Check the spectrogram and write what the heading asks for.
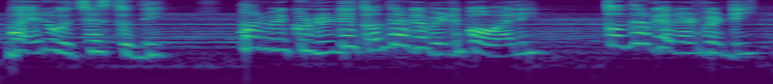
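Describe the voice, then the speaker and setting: A woman's voice: mid-range voice, over music, lightly acted. A woman voicing a frightened young man urging others to hurry, in a read-aloud story. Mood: alarmed. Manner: hurried, alarmed. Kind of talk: audiobook story reading.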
